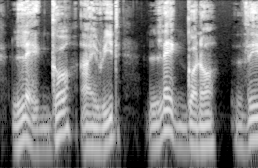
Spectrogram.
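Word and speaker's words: leggo: the third person plural because in both those parts the j of the infinitive legere becomes a hard g sound lego i read lego no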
